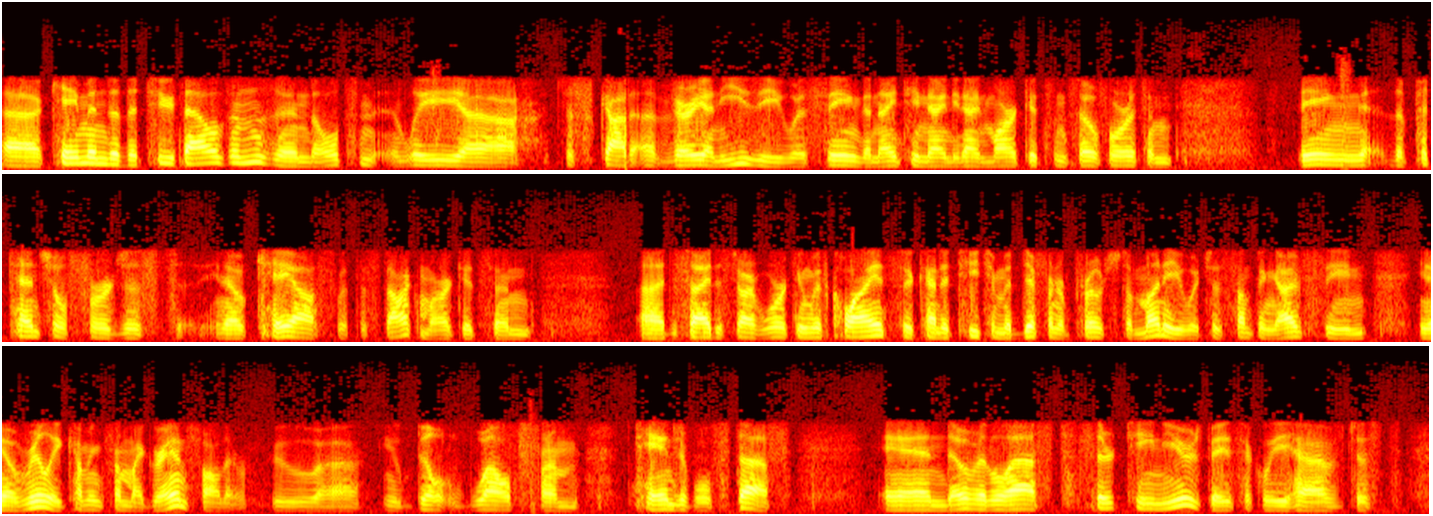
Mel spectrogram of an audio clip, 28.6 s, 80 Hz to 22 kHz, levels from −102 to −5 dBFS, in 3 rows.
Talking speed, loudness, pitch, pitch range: 170 wpm, -23 LUFS, 100 Hz, 95-110 Hz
